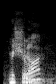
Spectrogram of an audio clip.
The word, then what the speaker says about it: Michelin: No, Michelin, not Michelin. Michelin. You are in a French car. That's you fucking respect the French way.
